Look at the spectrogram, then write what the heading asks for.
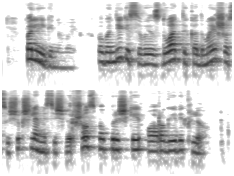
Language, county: Lithuanian, Telšiai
